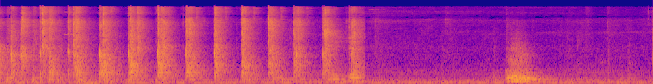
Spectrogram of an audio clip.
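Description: A small group applauding with even hand claps, about four a second, that stop after nearly four seconds. A short, low sound follows about five seconds in.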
